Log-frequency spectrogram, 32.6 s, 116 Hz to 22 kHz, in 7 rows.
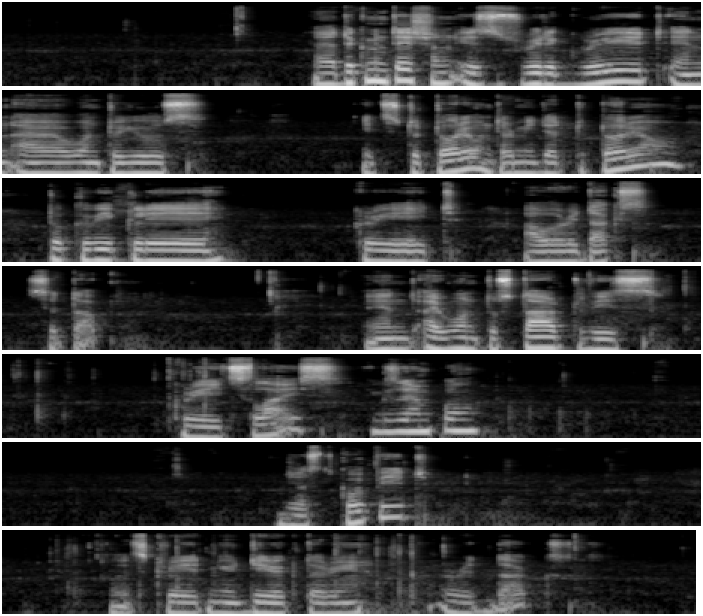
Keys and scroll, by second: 16.2 super+f, 18.1-20.4 typing, 22.0 super+g, 28.4 super+j, 29.1 super+n, 30.2 super+r, 30.2-31.2 typing, 31.8 Escape.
